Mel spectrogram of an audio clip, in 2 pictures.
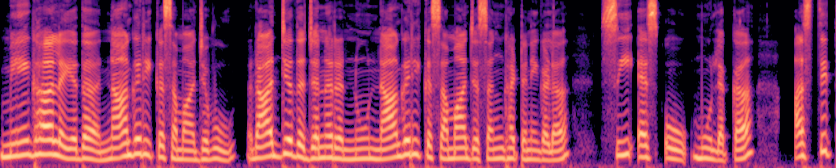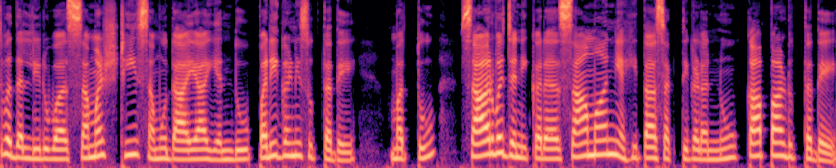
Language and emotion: Kannada, neutral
